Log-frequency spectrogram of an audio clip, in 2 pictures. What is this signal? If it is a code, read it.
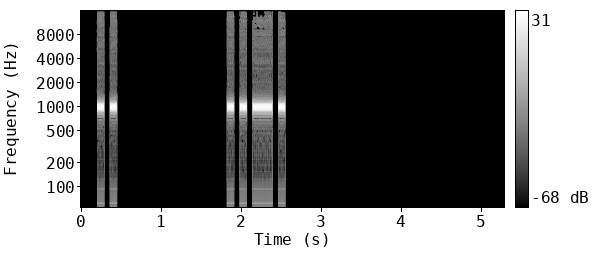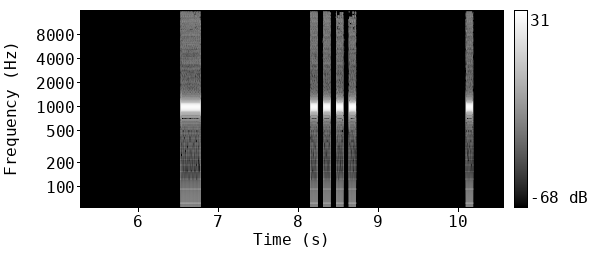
Morse code, heard as a keyed tone, about 15 wpm, spaced as for 5 wpm, 1000 Hz. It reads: IF THE
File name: qotdfiles / 5wpm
